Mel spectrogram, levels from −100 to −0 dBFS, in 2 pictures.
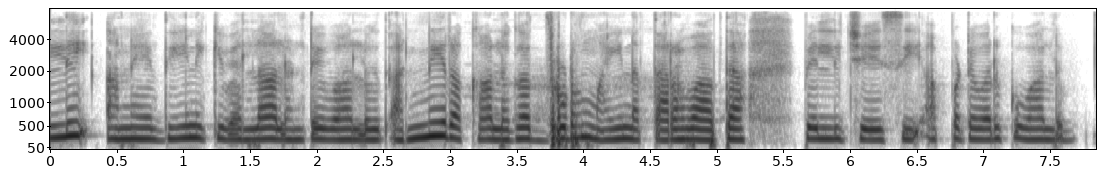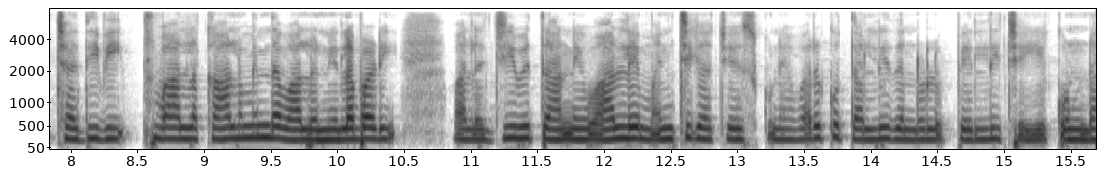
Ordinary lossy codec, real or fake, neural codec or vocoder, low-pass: none; real; none; 7.2 kHz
